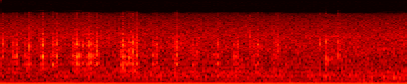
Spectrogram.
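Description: Low room hiss with many faint, irregular little ticks and rustles, like light handling noise.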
